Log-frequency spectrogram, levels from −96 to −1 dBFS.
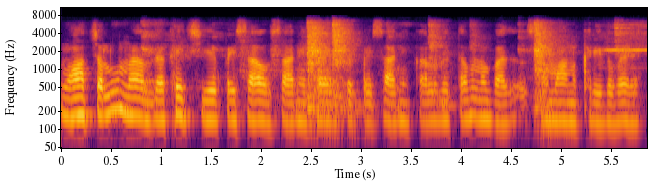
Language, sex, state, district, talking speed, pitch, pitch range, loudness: Maithili, male, Bihar, Darbhanga, 155 wpm, 150 Hz, 140-160 Hz, -19 LUFS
